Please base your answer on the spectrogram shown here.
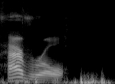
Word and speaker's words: Haverhill: one took place in haverhill haverhill havrell they pronounce it different ways up here never pronounce the way it's spelled with new england towns and cities so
